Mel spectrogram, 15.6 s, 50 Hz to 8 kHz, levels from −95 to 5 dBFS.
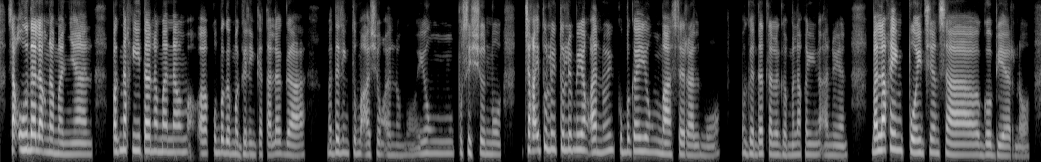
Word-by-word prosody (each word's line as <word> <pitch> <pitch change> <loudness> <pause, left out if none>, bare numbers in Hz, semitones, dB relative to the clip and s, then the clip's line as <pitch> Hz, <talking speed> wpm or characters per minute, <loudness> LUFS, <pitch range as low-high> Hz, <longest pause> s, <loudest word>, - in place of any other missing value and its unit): Sa 275 - +6
una 280 0 +8
lang 255 -2 +5
naman 215 -4 -1
'yan, 200 0 -1 0.3
'pag 250 +1 -1
nakita 270 -1 +3
naman 250 -1 -1
na, 240 0 -1 0.3
ah, 215 0 0
kumbaga 235 -2 -5
magaling 200 0 -8
ka 205 - -10
talaga, 190 -2 -4 0.3
madaling 225 0 -5
tumaas 210 -3 -7
'yong 205 -2 -13
ano 185 -1 -16
mo, 185 - -23
'yong 215 0 -13
posisyon 220 -1 +1
mo. 200 -1 -10 0.4
Tsaka, 275 -3 +6
ituloy-tuloy 285 -2 -3
mo 280 - -2
'yang 275 -3 +1
ano, 235 +1 0
yung 275 0 -12
kumbaga 250 +1 -3
'yong 250 -1 -1
masteral 195 -3 -1
mo, 175 +2 -18 0.3
maganda 210 -1 -6
talaga, 195 -2 -7
malaking 195 +1 -10
ano 185 - -13
'yan, 175 0 -10 0.4
malaking 275 +2 +7
points 230 -1 +2
'yan 225 -1 -2
sa 210 -3 +3 0.4
gobyerno. 175 - -6
215 Hz, 160 wpm, -23 LUFS, 195-245 Hz, 0.4 s, una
